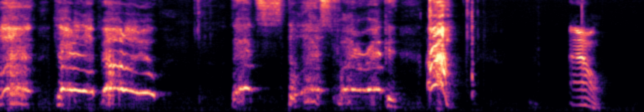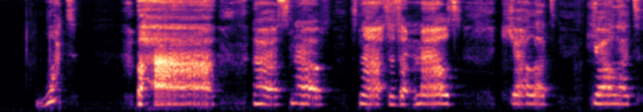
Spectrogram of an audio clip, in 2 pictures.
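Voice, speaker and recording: Someone performs a put-on character voice at a very slow pace. Long, frequent pauses break up the speech. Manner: shouting, angry.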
